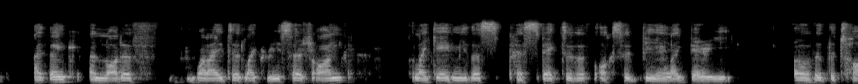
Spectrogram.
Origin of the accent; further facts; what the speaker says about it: Zimbabwe; moved away; I'm from Zimbabwe.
